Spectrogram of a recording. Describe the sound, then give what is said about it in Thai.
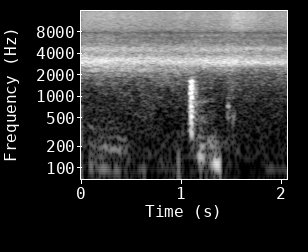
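A computer cooling fan hisses steadily and evenly throughout, a constant airy whoosh at moderate level, interrupted only by a brief soft click partway through; no one speaks. “เหมือนคอมพิวเตอร์พี่มันเสียงดังป่าวะใช่ไหมได้ยินเสียงซ่าๆป่ะเสียงเหมือนพัดลมคอมป่ะเสียงพัดลมคอมพิวเตอร์ป่ะพี่เสียงพัดลมแล็ปท็อปป่ะ”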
